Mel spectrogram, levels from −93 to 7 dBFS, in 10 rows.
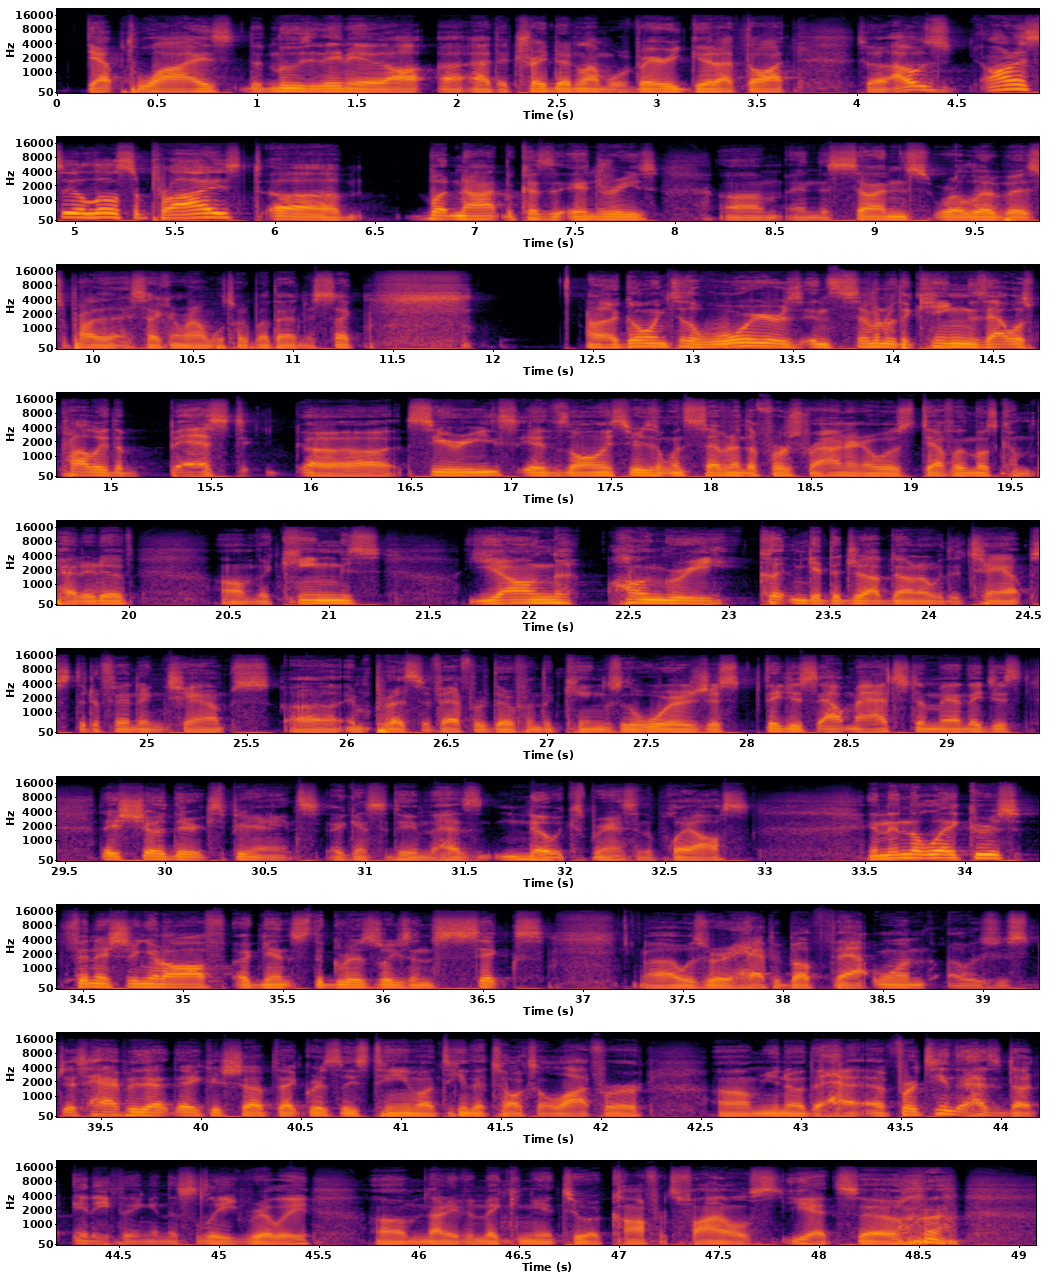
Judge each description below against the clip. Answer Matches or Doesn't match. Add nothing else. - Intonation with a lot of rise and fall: Doesn't match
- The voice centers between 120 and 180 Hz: Doesn't match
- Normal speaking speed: Doesn't match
